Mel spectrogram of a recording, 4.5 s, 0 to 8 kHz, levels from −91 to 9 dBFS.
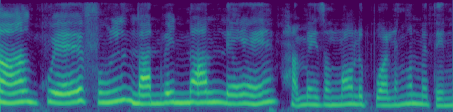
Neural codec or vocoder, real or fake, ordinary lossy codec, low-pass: codec, 24 kHz, 3 kbps, HILCodec; fake; none; 7.2 kHz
